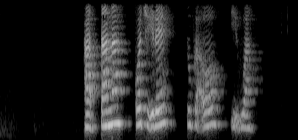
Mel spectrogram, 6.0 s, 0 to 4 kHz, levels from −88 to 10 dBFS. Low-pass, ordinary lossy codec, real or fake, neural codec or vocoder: 3.6 kHz; AAC, 32 kbps; real; none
